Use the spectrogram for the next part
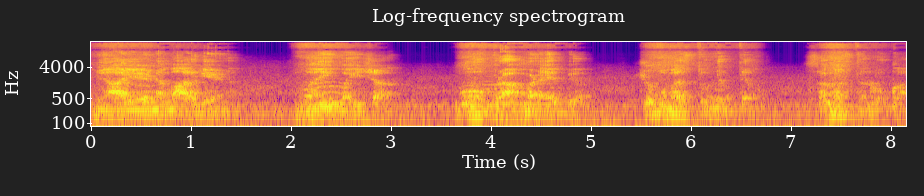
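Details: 70-year-old man with laryngeal cancer, radiation in 2019 and 2024, total laryngectomy in November 2025 with primary tracheoesophageal puncture and voice prosthesis, occluding the stoma by hand while reciting a mantra; tracheoesophageal speech after total laryngectomy.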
